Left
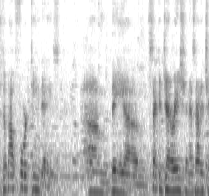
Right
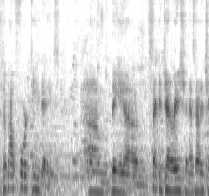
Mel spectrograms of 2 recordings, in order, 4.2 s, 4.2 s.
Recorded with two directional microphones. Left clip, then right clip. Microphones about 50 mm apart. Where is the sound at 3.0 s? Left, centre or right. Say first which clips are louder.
Right 1 dB; centre.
